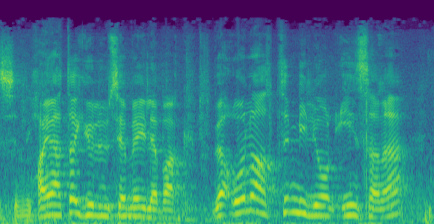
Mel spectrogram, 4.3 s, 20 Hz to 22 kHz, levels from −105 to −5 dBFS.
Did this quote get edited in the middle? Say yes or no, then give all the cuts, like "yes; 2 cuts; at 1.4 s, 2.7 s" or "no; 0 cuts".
yes; 1 cut; at 2.0 s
